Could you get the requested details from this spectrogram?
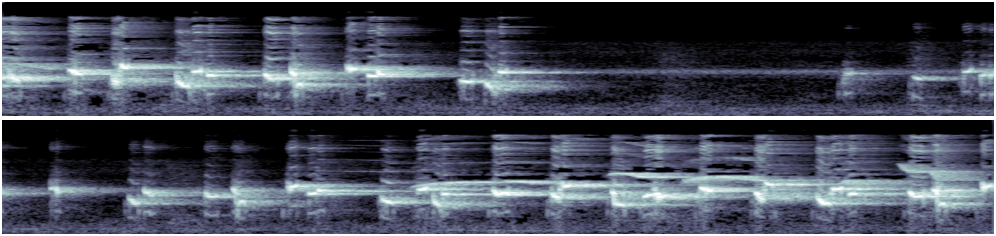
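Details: Sooty-headed bulbul singing in the gacor style, with ngiwir notes running into long ropel phrases: bubbly, rich whistled notes in quick warbling bursts, a pause of about one and a half seconds, then a denser, faster run of liquid phrases.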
